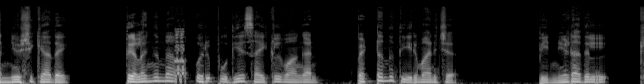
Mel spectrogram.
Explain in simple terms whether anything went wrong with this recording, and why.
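The speech stutters twice because of repeated frames. A short piece of compressed audio was stored or sent more than once, so the player replayed it. At 1.74 to 1.85 s, just before "ഒരു പുതിയ സൈക്കിൾ വാങ്ങാൻ", a 48 ms piece plays two extra times. Its length fits about two frames. At 5.94 to 5.99 s, a 24 ms piece repeats twice more. Together they make the clip about 0.14 s longer.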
